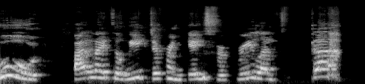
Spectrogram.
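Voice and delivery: ordinary talk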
